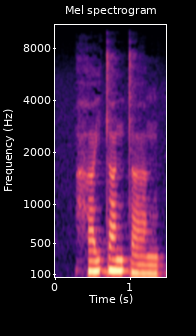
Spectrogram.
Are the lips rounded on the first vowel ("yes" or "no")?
no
